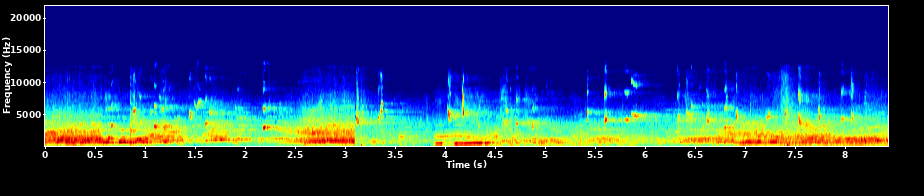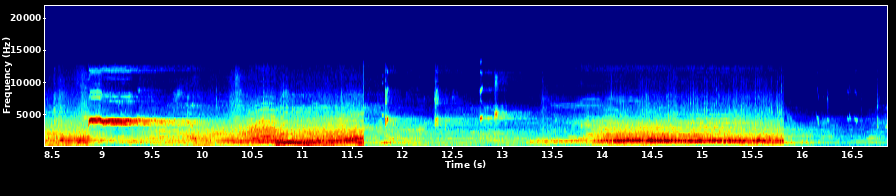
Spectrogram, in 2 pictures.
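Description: A large crowd cheers and murmurs in an echoing hall.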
